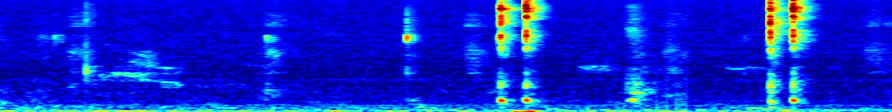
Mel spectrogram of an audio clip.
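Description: Two pairs of quick computer-mouse clicks, about a second and a half apart, over faint room tone.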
